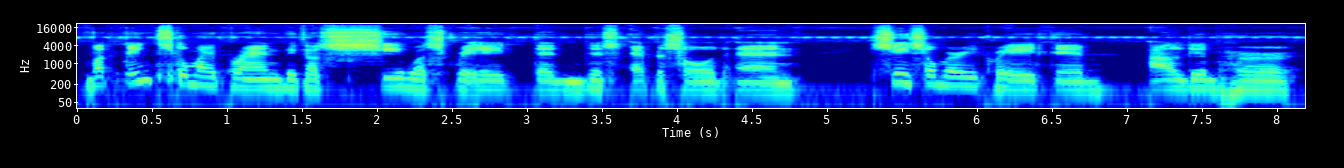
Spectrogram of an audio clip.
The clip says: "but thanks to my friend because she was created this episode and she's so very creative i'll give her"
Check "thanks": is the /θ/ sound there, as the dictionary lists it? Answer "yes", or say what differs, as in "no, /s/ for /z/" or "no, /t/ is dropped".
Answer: no, /t/ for /θ/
